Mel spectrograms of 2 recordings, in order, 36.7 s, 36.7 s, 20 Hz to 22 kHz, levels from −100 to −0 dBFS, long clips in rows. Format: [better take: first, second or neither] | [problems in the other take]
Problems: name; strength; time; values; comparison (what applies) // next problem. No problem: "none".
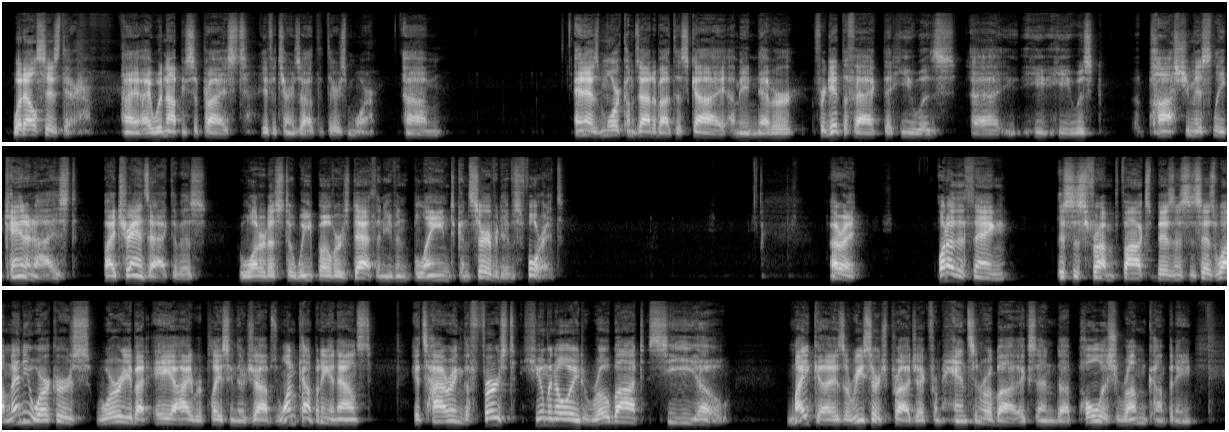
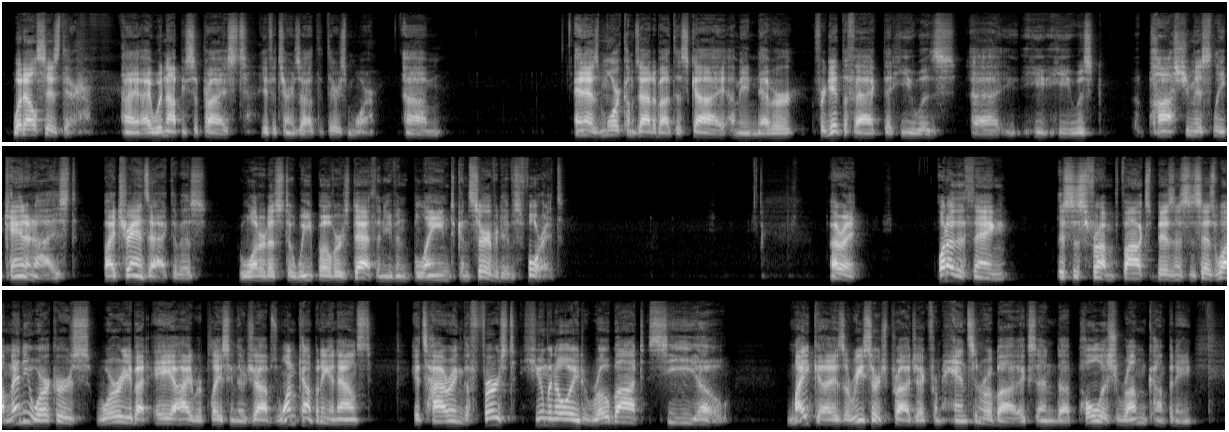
neither | thin; very; fading below 300 Hz; the same in both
